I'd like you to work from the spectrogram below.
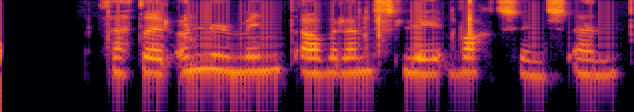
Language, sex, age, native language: Icelandic, male, 12, Icelandic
